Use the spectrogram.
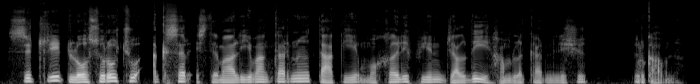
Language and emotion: Kashmiri, neutral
